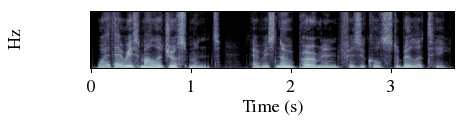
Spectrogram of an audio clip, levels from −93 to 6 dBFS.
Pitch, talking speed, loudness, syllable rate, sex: 120 Hz, 165 wpm, -18 LUFS, 7.1 syllables/s, male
